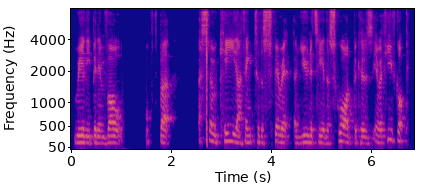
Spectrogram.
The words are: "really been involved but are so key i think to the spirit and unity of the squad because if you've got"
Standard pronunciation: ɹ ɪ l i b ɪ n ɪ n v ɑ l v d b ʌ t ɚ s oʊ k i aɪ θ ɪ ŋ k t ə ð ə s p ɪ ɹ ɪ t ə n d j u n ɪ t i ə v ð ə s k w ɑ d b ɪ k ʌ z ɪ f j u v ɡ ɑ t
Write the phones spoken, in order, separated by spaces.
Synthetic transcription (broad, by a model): ɹ ɪ l i b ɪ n ɪ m v ɑ l v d b ʌ t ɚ s oʊ k i aɪ θ ɪ ŋ k t ə ð ə s p ɪ ɹ ɪ t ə n j u n ɪ t i ə v ð ə s k w ɑ d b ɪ k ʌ z ɪ f j u v ɡ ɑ t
